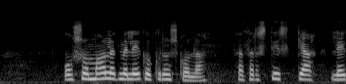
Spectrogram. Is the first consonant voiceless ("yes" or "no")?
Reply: no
